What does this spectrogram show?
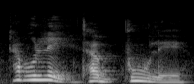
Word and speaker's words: Tabouleh: habe ich das wird wie spricht man es aus Tabouleh tabula Tabouleh Tabouleh also tabula mit E hinten richtig mit E tabula also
